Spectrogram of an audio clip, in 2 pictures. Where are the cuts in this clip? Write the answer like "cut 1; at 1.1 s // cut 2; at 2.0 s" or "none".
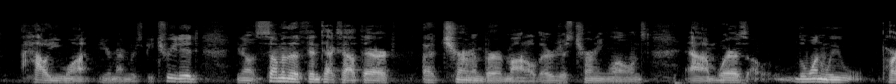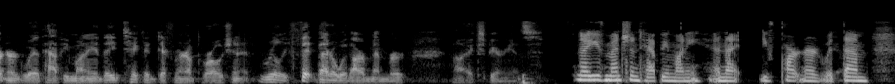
none

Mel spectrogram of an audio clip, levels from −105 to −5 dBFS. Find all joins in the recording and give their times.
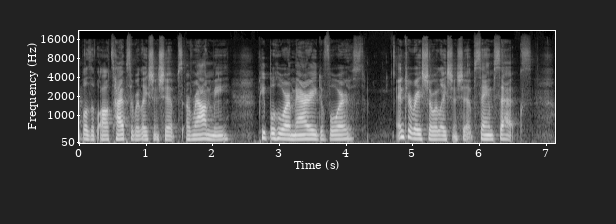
none

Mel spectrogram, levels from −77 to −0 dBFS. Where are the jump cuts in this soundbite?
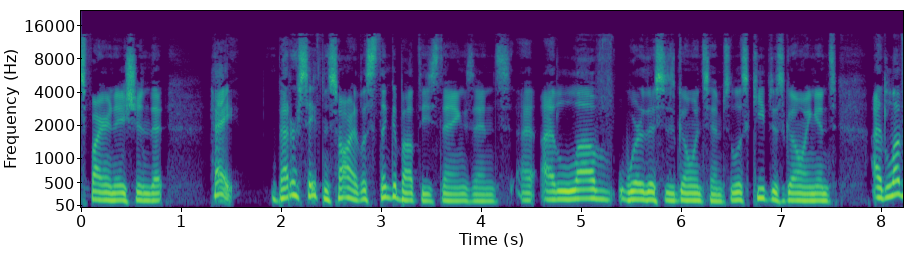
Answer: none

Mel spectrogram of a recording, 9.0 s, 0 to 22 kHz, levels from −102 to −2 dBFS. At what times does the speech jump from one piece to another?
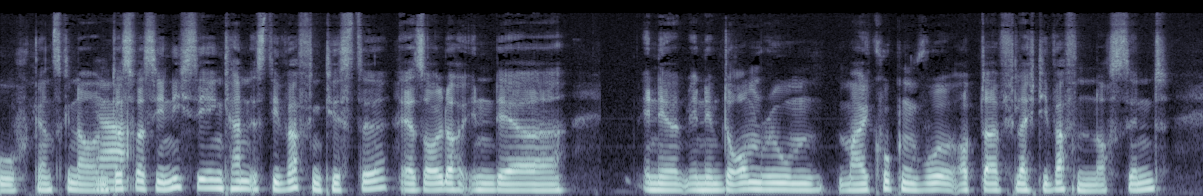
cut 1; at 3.0 s

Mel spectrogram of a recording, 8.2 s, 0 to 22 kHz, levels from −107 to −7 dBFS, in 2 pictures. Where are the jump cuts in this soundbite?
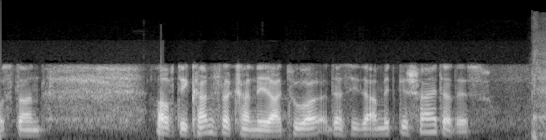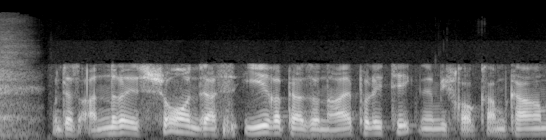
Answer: cut 1; at 4.4 s // cut 2; at 5.6 s

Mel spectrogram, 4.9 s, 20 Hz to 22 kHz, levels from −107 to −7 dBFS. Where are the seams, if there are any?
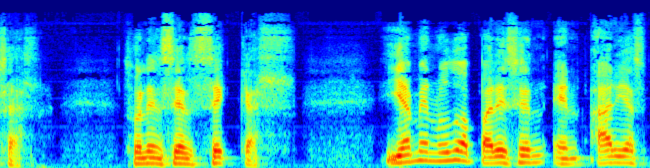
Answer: none

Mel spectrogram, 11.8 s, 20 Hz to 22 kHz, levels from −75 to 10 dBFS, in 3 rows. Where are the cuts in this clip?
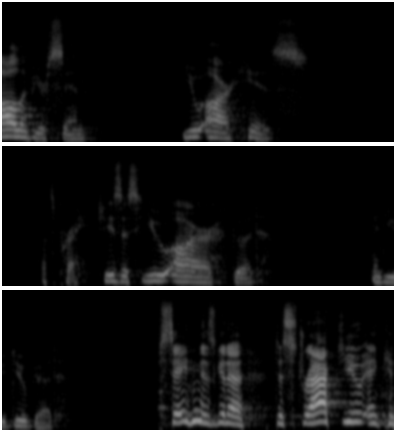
cut 1; at 4.8 s // cut 2; at 6.2 s // cut 3; at 9.4 s

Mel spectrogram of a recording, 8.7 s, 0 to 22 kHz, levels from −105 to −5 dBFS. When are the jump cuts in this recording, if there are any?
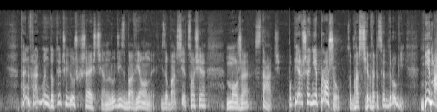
none

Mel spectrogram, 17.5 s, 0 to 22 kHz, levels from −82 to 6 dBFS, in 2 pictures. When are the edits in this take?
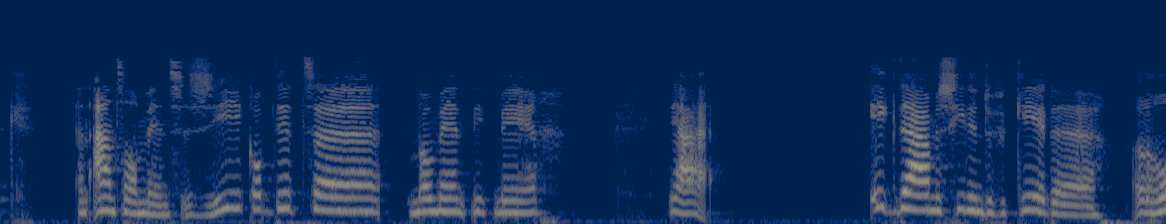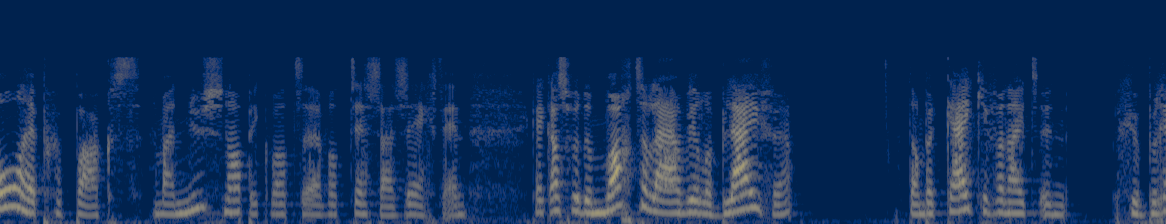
cut 1; at 9.9 s

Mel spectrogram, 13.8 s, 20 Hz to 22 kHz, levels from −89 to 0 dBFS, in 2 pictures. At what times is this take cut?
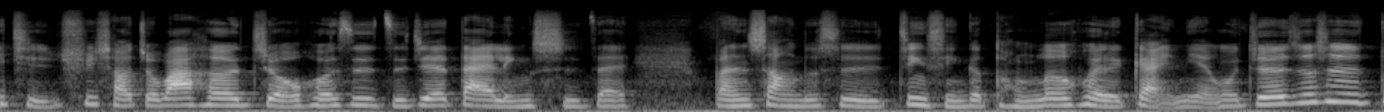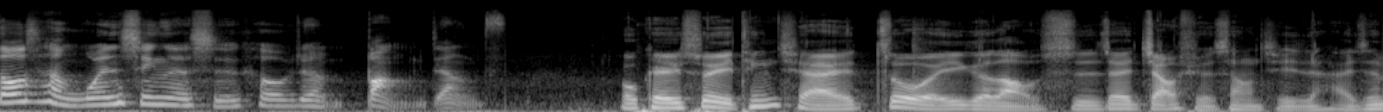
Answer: none

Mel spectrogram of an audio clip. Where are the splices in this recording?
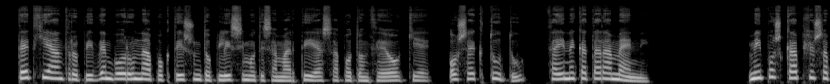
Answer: none

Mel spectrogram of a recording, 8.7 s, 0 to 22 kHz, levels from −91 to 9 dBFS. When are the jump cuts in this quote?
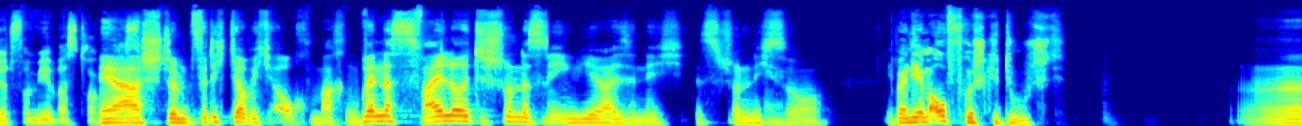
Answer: cut 1; at 2.4 s // cut 2; at 3.7 s

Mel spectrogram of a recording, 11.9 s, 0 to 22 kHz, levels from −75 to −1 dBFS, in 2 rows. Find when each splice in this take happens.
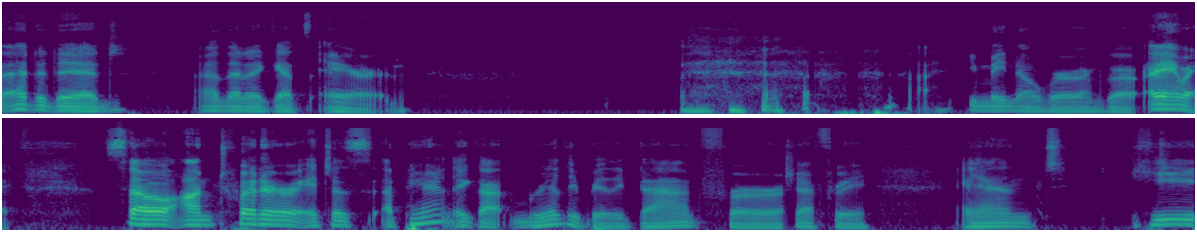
cut 1; at 9.8 s

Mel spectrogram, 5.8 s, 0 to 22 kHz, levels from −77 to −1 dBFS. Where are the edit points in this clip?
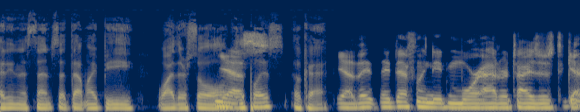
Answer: cut 1; at 3.3 s

